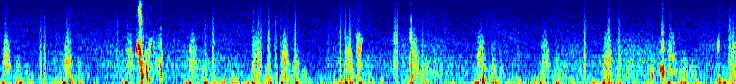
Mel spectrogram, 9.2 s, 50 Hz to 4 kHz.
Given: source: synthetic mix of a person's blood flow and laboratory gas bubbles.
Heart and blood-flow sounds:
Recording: Doppler ultrasound of blood flow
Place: subclavian vein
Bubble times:
1.68-2.05 s: bubbles
4.43-4.54 s: bubbles
8.12-8.19 s: bubbles
8.24-8.33 s: bubbles
8.95-9.00 s: bubbles
From the record:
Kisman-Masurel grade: 123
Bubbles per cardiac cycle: 1 to 2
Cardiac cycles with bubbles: 10 to 50%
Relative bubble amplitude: loud (0.450 to 0.775)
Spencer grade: 2 (many but less than half of the cardiac periods contain bubble signals, singularly or in groups)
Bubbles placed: anywhere in the cardiac cycle

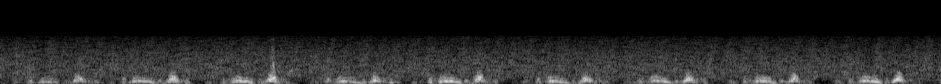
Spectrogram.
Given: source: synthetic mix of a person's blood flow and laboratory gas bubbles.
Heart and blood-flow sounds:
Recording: Doppler ultrasound of blood flow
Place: precordium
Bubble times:
no bubbles
From the record:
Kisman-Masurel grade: 000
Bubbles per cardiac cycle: 0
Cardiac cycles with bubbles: 0%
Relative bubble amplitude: no bubbles discernible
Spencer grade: 0 (complete lack of bubble signals)

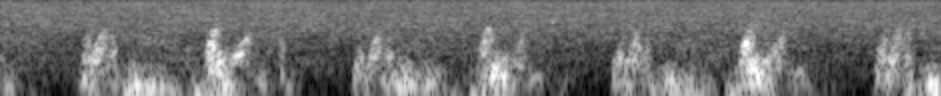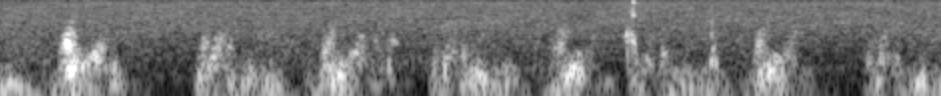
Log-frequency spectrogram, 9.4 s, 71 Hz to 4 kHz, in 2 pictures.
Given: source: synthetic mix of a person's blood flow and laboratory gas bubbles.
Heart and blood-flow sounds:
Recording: Doppler ultrasound of blood flow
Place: precordium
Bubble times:
1.39-1.44 s: bubbles
6.56-6.71 s: bubbles
6.90-6.99 s: bubbles
7.81-7.95 s: bubbles
8.23-8.33 s: bubbles
From the record:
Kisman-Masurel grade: 121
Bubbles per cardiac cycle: 1 to 2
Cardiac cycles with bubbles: 10 to 50%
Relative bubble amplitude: barely perceptible (0.100 to 0.250)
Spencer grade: 2 (many but less than half of the cardiac periods contain bubble signals, singularly or in groups)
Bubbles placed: only in the low amplitude regions of the cardiac cycle

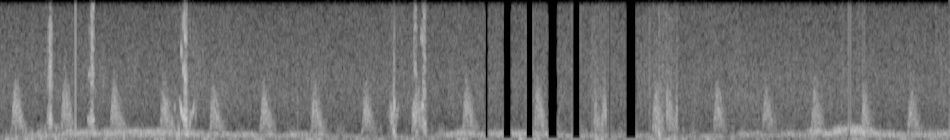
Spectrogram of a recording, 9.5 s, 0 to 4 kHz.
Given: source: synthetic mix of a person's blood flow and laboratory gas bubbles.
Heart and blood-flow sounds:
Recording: Doppler ultrasound of blood flow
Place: subclavian vein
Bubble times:
0.48-0.66 s: bubbles
0.89-0.99 s: bubbles
1.67-2.02 s: bubbles
3.89-4.01 s: bubbles
4.12-4.30 s: bubbles
6.54-6.68 s: bubbles
From the record:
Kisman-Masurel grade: 123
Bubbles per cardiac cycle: 1 to 2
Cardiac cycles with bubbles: 10 to 50%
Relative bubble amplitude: loud (0.450 to 0.775)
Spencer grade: 2 (many but less than half of the cardiac periods contain bubble signals, singularly or in groups)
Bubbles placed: anywhere in the cardiac cycle

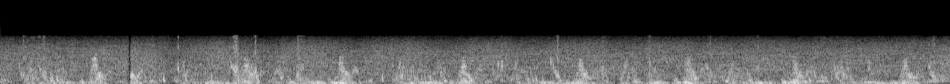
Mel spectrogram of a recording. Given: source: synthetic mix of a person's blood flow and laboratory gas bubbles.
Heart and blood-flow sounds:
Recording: Doppler ultrasound of blood flow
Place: precordium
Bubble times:
0.00-0.10 s: bubbles
0.17-0.71 s: bubbles
1.56-1.69 s: bubbles
1.72-1.91 s: bubbles
2.01-2.73 s: bubbles
2.94-3.10 s: bubbles
3.69-3.75 s: bubbles
3.79-3.88 s: bubbles
3.91-4.50 s: bubbles
4.89-5.12 s: bubbles
5.23-5.66 s: bubbles
6.00-6.09 s: bubbles
6.31-6.41 s: bubbles
6.47-6.64 s: bubbles
7.04-7.35 s: bubbles
7.43-7.61 s: bubbles
8.04-8.56 s: bubbles
8.66-8.76 s: bubbles
9.26-9.51 s: bubbles
From the record:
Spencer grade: 3 (all of the cardiac periods contain showers or single bubble signals, but not dominating or overriding the cardiac motion signals)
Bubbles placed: only in the low amplitude regions of the cardiac cycle

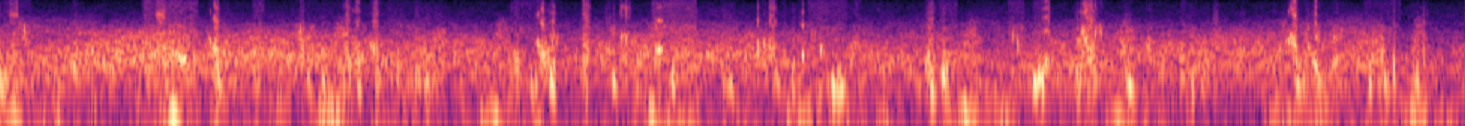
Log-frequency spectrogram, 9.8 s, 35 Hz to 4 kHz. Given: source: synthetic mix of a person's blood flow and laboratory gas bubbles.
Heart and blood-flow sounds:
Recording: Doppler ultrasound of blood flow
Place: subclavian vein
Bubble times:
0.00-0.22 s: bubbles
0.48-0.55 s: bubbles
0.95-1.33 s: bubbles
1.36-1.53 s: bubbles
1.68-1.77 s: bubbles
1.94-2.44 s: bubbles
2.46-2.99 s: bubbles
3.41-3.76 s: bubbles
3.88-3.96 s: bubbles
4.02-4.65 s: bubbles
4.80-4.91 s: bubbles
5.03-5.67 s: bubbles
5.69-5.75 s: bubbles
6.08-6.39 s: bubbles
6.72-6.83 s: bubbles
6.86-7.04 s: bubbles
7.15-7.38 s: bubbles
7.46-7.61 s: bubbles
7.63-7.71 s: bubbles
7.86-8.07 s: bubbles
8.55-8.97 s: bubbles
9.09-9.34 s: bubbles
9.40-9.54 s: bubbles
From the record:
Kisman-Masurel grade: 243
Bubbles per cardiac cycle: several, 3 to 8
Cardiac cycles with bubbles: 100%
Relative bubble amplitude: loud (0.450 to 0.775)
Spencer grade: 3 (all of the cardiac periods contain showers or single bubble signals, but not dominating or overriding the cardiac motion signals)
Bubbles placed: anywhere in the cardiac cycle

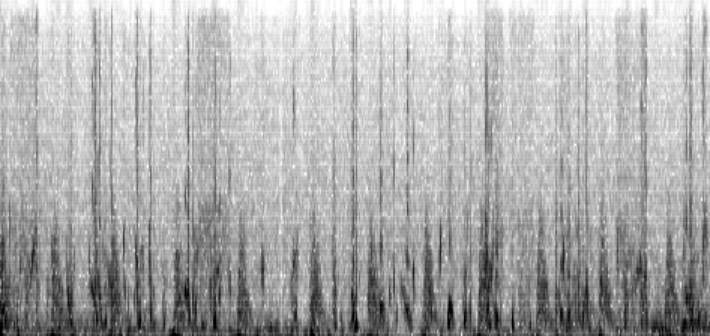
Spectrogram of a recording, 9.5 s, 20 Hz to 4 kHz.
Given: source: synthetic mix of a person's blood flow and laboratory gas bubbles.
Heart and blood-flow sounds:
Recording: Doppler ultrasound of blood flow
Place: subclavian vein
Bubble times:
0.00-0.55 s: bubbles
0.61-0.73 s: bubbles
0.86-1.00 s: bubbles
1.17-1.55 s: bubbles
1.62-2.08 s: bubbles
2.16-2.23 s: bubbles
2.42-3.09 s: bubbles
3.46-3.54 s: bubbles
3.87-4.00 s: bubbles
4.11-4.21 s: bubbles
4.41-4.58 s: bubbles
4.64-4.80 s: bubbles
4.93-5.14 s: bubbles
5.17-5.54 s: bubbles
5.84-6.08 s: bubbles
6.16-6.31 s: bubbles
6.44-6.71 s: bubbles
6.79-7.12 s: bubbles
7.37-7.92 s: bubbles
7.98-8.09 s: bubbles
8.21-8.66 s: bubbles
9.07-9.46 s: bubbles
From the record:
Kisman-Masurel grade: 242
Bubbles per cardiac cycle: several, 3 to 8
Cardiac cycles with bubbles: 100%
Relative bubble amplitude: moderate (0.250 to 0.450)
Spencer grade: 3 (all of the cardiac periods contain showers or single bubble signals, but not dominating or overriding the cardiac motion signals)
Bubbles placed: anywhere in the cardiac cycle

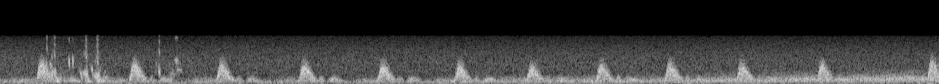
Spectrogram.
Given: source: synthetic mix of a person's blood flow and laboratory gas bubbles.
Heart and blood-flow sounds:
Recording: Doppler ultrasound of blood flow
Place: subclavian vein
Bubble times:
0.43-1.10 s: bubbles
1.55-1.64 s: bubbles
1.68-1.83 s: bubbles
From the record:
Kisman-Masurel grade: 222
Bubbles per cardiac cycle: several, 3 to 8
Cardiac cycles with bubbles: 10 to 50%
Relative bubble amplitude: moderate (0.250 to 0.450)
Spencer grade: 2 (many but less than half of the cardiac periods contain bubble signals, singularly or in groups)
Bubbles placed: anywhere in the cardiac cycle

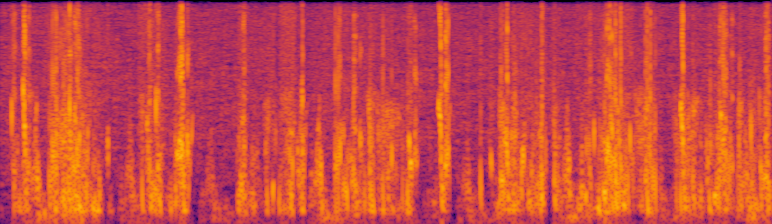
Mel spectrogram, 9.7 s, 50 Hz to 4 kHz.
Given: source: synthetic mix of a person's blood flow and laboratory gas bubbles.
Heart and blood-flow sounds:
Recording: Doppler ultrasound of blood flow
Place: precordium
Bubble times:
0.11-0.41 s: bubbles
0.57-1.28 s: bubbles
1.31-1.42 s: bubbles
1.73-2.05 s: bubbles
2.11-2.43 s: bubbles
2.94-3.21 s: bubbles
3.27-3.86 s: bubbles
4.15-5.23 s: bubbles
5.44-5.65 s: bubbles
5.97-6.05 s: bubbles
6.10-6.84 s: bubbles
6.88-7.02 s: bubbles
7.18-8.23 s: bubbles
8.41-9.66 s: bubbles
From the record:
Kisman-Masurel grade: 444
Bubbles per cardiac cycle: continuous sound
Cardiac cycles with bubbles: 100%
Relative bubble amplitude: maximal (0.775 to 0.999)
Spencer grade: 4 (maximum detectable bubble signal sounding continuously throughout systole and diastole of every cardiac period, and overriding the amplitude of the normal cardiac signals)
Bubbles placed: only in the low amplitude regions of the cardiac cycle

